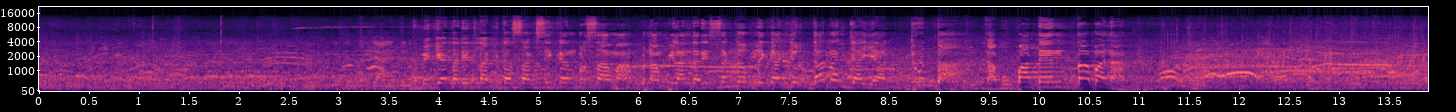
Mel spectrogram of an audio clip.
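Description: A woman reads out through a microphone in a large echoing hall.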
